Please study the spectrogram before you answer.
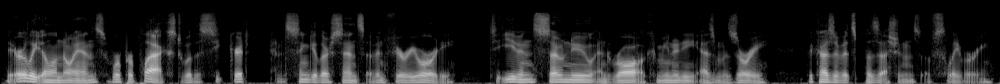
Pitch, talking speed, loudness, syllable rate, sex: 95 Hz, 175 wpm, -23 LUFS, 6.3 syllables/s, male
